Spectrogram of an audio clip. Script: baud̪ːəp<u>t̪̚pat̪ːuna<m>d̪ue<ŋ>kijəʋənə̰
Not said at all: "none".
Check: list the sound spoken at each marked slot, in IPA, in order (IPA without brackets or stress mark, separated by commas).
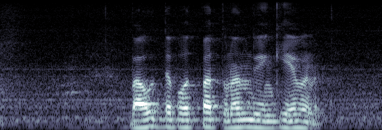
o, n, ŋ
